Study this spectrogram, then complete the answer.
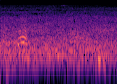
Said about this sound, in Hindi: ये नदी तारू नदी है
